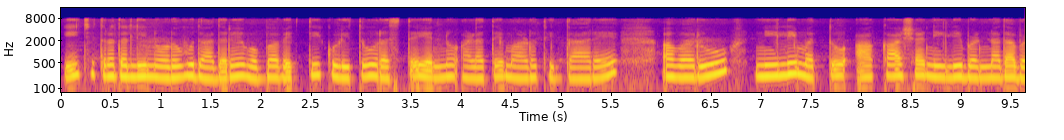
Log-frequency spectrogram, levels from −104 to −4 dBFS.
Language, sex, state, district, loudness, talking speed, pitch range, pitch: Kannada, female, Karnataka, Raichur, -17 LUFS, 30 wpm, 190-215 Hz, 200 Hz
